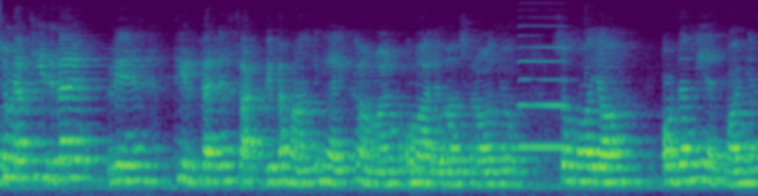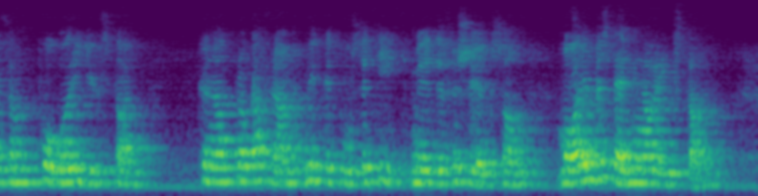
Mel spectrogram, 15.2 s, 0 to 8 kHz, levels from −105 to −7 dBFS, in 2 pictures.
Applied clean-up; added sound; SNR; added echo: none; Wind instrument, woodwind instrument; 12 dB; reverberation time 0.8 s.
